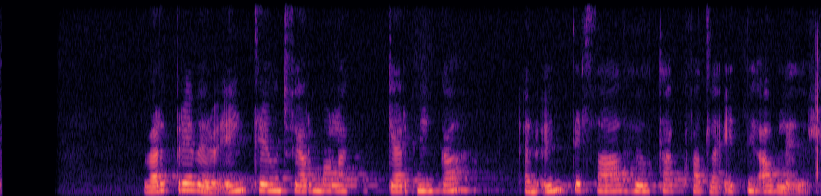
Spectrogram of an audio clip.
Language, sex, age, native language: Icelandic, female, 50-59, Icelandic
